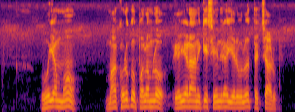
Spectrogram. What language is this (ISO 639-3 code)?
tel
